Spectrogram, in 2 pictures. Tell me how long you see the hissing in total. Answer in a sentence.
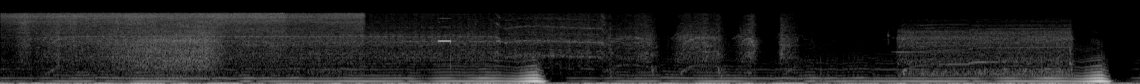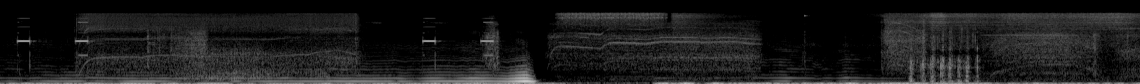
You can hear the hissing for 8 seconds altogether.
